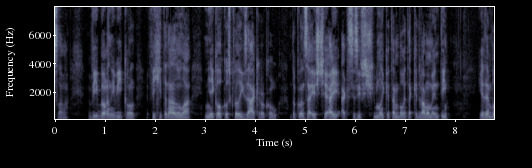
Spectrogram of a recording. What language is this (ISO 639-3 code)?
slk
